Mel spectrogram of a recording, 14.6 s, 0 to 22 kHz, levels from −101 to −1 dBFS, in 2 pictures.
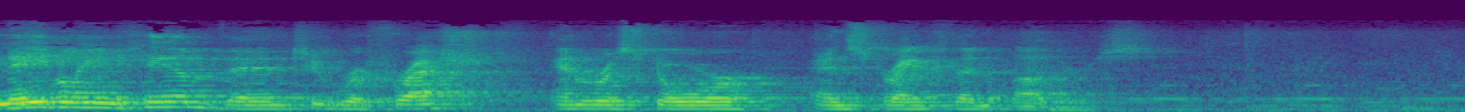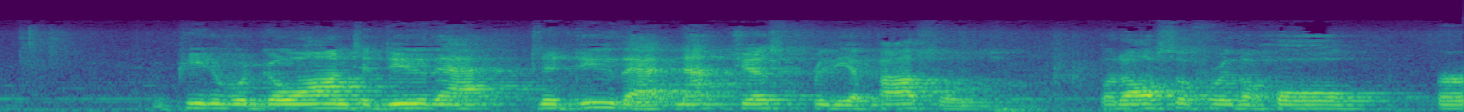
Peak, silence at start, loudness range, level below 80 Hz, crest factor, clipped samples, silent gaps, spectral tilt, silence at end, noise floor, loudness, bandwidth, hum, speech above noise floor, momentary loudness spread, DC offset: -4 dBFS; 0 s; 11 LU; -56 dBFS; 18 dB; under 0.1%; none; -6.5 dB/octave; 0 s; -48 dBFS; -23 LUFS; 9.2 kHz; none; 26 dB; 15 LU; under 0.1%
